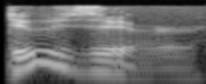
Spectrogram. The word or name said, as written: doozer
